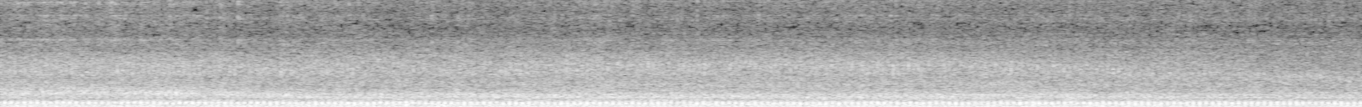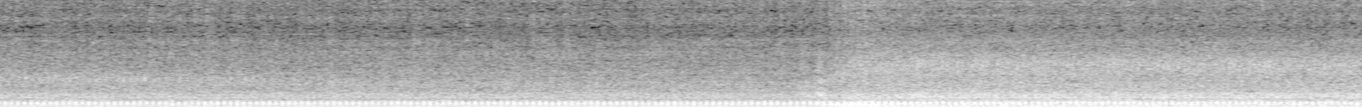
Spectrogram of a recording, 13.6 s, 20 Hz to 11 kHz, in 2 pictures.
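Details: Craftsman RER1000 riding mower after shortening a spring to fix high revving: even steady engine beat holds under blade load with no slipping squeal; deck drive pulling properly, normal running.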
